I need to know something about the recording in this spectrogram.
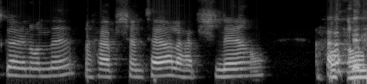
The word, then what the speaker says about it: Shantelle: Chantel.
